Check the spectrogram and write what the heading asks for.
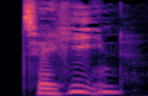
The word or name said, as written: tahin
